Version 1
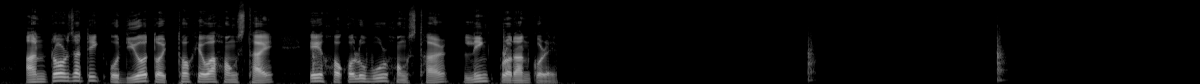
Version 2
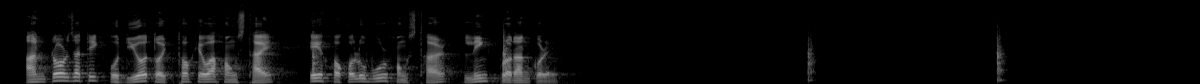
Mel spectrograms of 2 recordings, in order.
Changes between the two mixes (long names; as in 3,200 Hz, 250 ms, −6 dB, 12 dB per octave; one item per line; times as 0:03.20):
speech −7.5 dB
reverb: on, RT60 0.75 s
